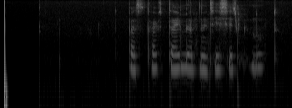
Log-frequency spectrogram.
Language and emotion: Russian, neutral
